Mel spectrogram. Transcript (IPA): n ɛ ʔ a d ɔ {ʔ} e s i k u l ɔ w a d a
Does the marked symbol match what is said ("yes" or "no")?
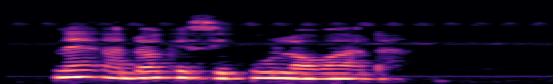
no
